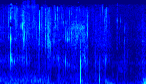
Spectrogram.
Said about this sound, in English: It's hard to do a podcast and eat. We gotta do our ASMR. Yeah, yeah, yeah. How many people turned it off already because they're tired of listening to me fucking crunch?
